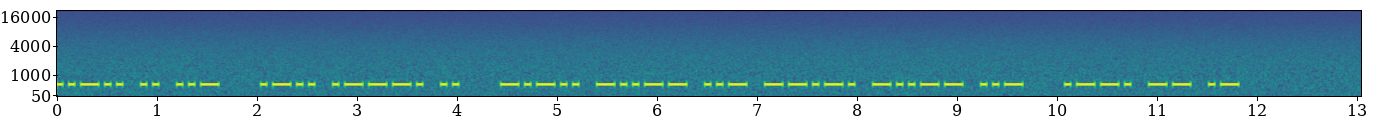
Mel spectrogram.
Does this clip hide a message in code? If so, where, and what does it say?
Yes: Morse code (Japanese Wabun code) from 0.0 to 11.9 s, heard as a keyed tone, machine-sent, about 20 wpm, 590 Hz. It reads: … カゼ キユウシユウ ツヨイ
